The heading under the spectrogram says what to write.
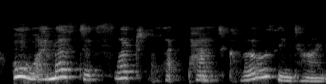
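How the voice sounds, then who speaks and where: A woman's put-on character voice, fairly high in pitch, with very wide pitch swings and a fairly slow pace. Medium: read story.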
